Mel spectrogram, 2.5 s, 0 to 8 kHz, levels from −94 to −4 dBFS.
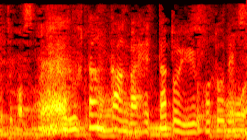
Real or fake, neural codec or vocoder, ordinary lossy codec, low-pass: fake; codec, 16 kHz, 8 kbps, FreqCodec, smaller model; MP3, 32 kbps; 7.2 kHz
